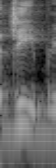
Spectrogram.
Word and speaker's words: Ghibli: Vabbè che in Giappone si pronuncia Ghibli, non so se lo sapevate.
